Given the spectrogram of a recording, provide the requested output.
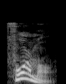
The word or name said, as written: formal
